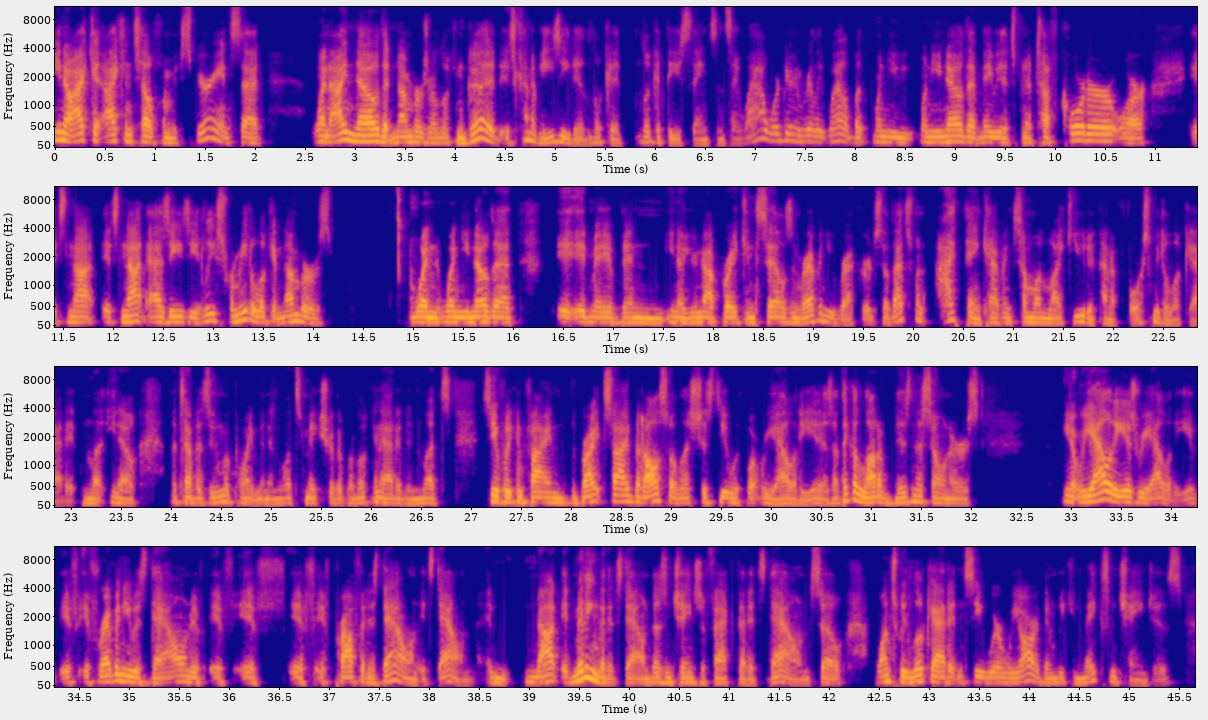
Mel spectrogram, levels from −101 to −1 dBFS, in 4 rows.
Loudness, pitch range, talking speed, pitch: -25 LUFS, 110-130 Hz, 255 wpm, 120 Hz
